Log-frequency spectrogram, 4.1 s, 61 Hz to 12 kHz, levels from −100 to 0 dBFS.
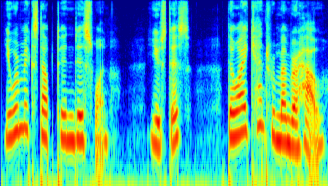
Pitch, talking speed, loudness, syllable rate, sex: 235 Hz, 190 wpm, -17 LUFS, 6.5 syllables/s, female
